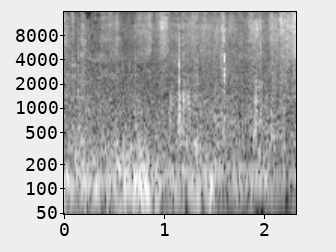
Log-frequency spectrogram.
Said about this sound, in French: Oh, le vent se lève.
